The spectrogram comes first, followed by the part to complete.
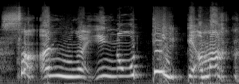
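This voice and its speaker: An actress playing a coquettish, devoted young woman in an Ilocano radio drama, with emotive, drawn-out delivery. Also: very high voice, lively intonation, a bit bright, exaggerated voice. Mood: distressed, pleading. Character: young woman, coquettish with her lover, pleading and devoted daughter.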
